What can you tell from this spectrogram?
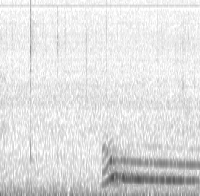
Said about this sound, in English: You just hear the timber wolves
